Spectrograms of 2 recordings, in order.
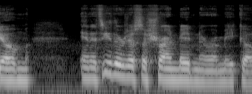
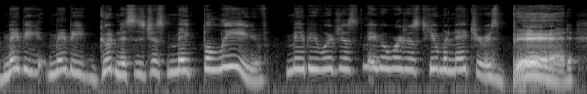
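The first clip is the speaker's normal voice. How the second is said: high brooding voice; 9 semitones higher than usual. Acted. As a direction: muse darkly in a high voice. Commoner's philosophy acted out.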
